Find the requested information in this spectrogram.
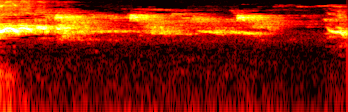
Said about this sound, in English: able to share a podcast with minimal talk and maximal, maximal, tuneful and glorious bird song. What a great animal the bird is.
